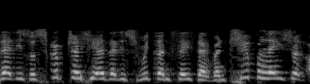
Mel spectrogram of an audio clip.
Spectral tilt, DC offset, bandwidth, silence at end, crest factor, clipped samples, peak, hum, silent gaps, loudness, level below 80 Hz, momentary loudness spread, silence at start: -6 dB/octave; under 0.1%; 5.4 kHz; 0 s; 16 dB; under 0.1%; -10 dBFS; none; none; -28 LUFS; -66 dBFS; 6 LU; 0 s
